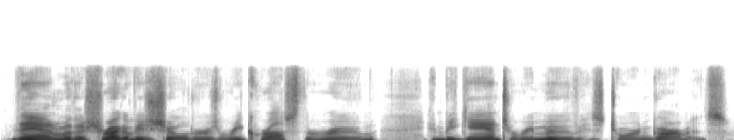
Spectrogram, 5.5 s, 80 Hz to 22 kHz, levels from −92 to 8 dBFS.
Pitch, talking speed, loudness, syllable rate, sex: 185 Hz, 185 wpm, -20 LUFS, 4.8 syllables/s, male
